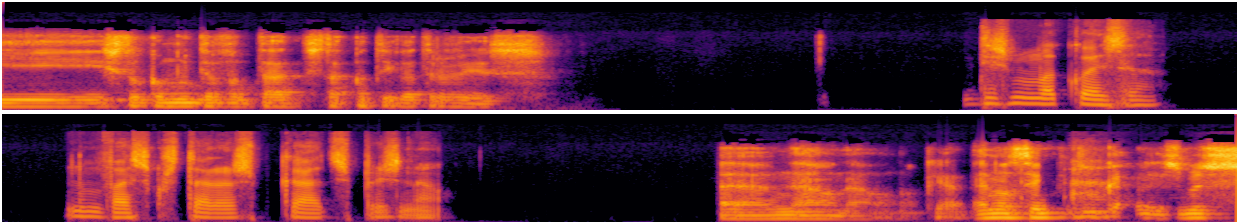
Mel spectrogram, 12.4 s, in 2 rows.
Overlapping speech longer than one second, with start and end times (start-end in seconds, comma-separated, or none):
none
